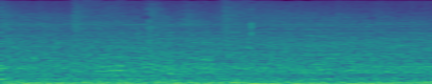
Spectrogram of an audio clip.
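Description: Steady room background noise with a low hum, during a brief pause in a man's speech.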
